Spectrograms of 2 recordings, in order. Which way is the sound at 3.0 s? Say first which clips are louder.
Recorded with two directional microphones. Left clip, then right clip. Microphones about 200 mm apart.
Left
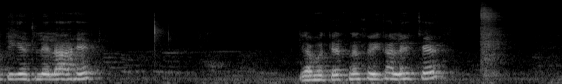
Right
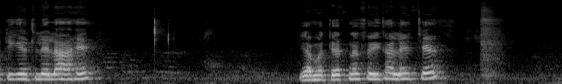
Right 5 dB; 55° right (ahead or behind).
